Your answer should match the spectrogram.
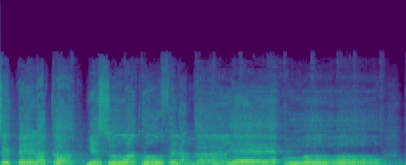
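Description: Live gospel singing: a male lead voice with other voices in harmony, carried mostly by the voices.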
